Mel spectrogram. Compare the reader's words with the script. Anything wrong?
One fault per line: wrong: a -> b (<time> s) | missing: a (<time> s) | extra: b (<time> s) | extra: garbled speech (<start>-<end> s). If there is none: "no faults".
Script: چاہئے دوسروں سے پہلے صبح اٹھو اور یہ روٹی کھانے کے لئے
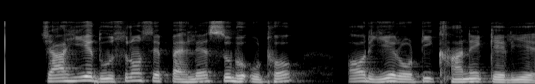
no faults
